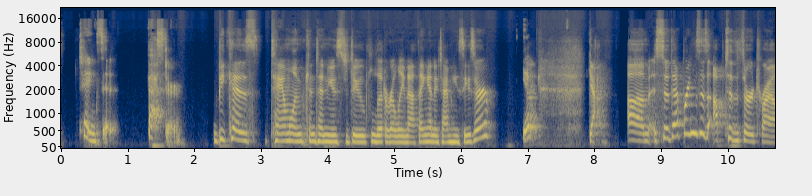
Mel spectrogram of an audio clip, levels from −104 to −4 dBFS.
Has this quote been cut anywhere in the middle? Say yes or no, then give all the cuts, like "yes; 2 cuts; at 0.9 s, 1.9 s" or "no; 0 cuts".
no; 0 cuts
